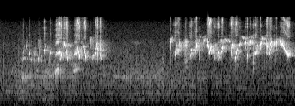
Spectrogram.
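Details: Very old recording of a European goldfinch singing the Beni Messous zaboka ('les avocats') style: a short twittering phrase of bright, chattering notes, a pause of over a second, then a longer run of jingling, slurred notes.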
